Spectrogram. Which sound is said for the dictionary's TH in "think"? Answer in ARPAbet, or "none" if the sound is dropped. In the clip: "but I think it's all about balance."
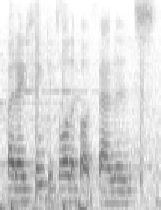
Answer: TH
